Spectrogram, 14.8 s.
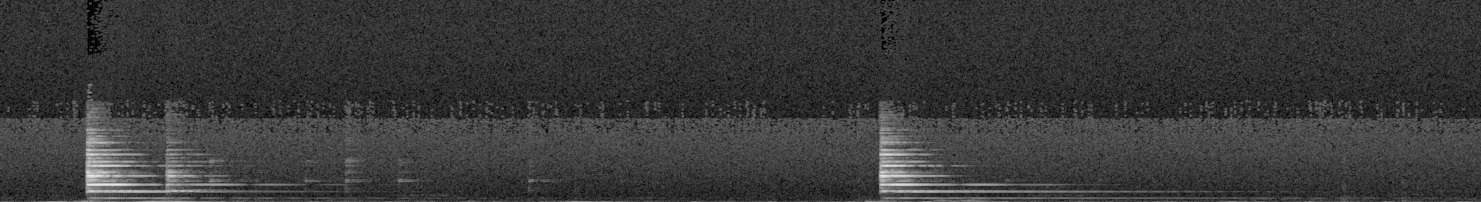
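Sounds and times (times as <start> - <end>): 
Hjarðarholt church funeral bell ringing: 0.9 - 4.2, 8.8 - 14.8.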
